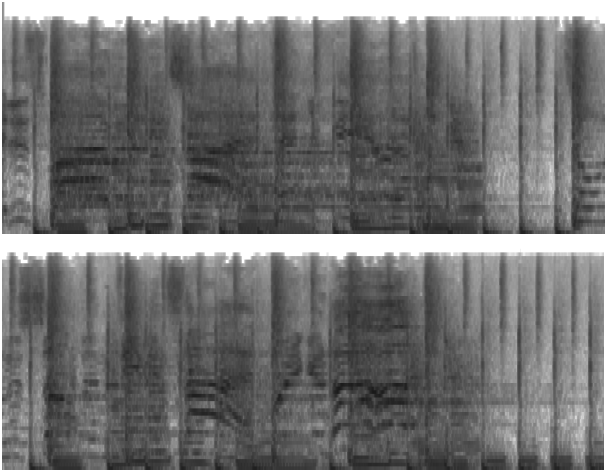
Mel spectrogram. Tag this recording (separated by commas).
Music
